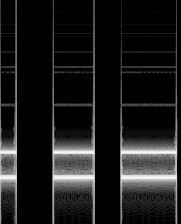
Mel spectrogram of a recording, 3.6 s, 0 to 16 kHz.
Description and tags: The '4' key on a telephone keypad.
4, button, dial, dtmf, four, key, keypad, telephone, tones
